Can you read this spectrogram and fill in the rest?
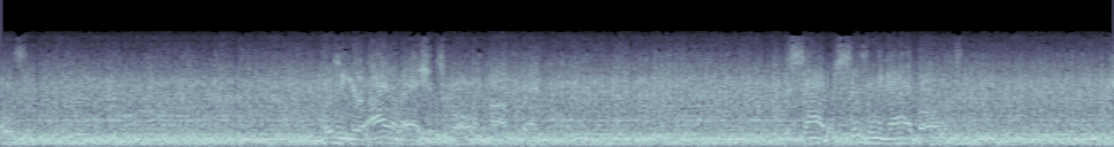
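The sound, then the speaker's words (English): A loud, steady roar of a steel mill open hearth furnace fills the whole stretch without letup, with muffled voices briefly surfacing beneath the din. “listening to the open hearth.”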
